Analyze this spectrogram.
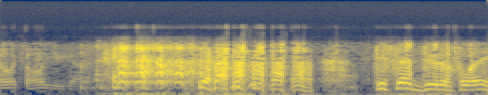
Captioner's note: laughter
